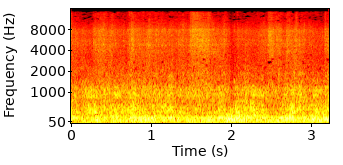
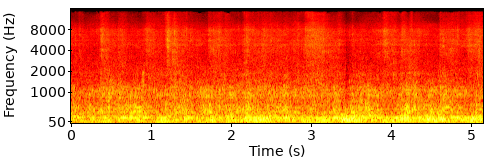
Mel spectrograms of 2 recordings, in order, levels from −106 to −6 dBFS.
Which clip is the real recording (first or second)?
first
